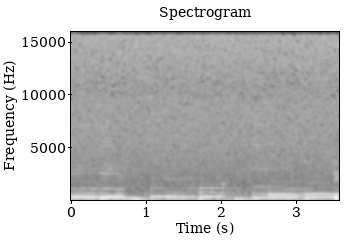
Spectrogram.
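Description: Acoustic guitar arpeggio picking the three highest strings of each chord in alternation, clear plucked notes in a steady rhythm, played alone and fairly quiet.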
